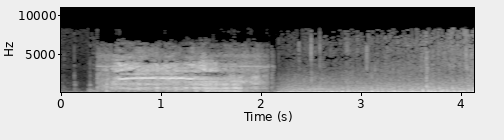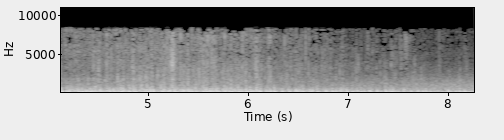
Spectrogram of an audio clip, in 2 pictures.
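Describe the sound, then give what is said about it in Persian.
A single loud horse whinny rings out at a horse race with native Tajik and English breeds in Dushanbe, Tajikistan. A dense, steady rumbling wash of noise follows and continues to the end. “روز 23 مارت در نوروزگاه یا سابق ایپادروم دوشنبه مسابقه اسب دوانی برگزار شد. در این مسابقه اسب‌های ذاتی تاجیکی و انگلیسی شرکت کردند.”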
